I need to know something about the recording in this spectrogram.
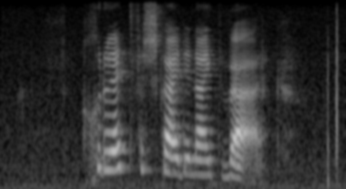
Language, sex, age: Afrikaans, female, 19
